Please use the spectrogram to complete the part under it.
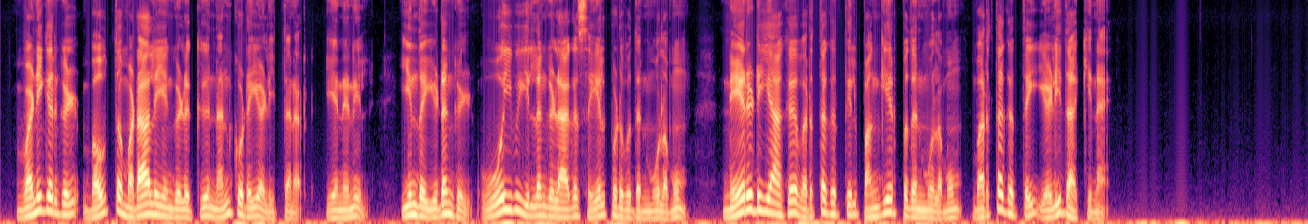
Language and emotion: Tamil, neutral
